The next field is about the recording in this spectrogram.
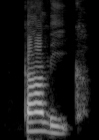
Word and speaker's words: garlic: 我们可以用谐音法来记忆这个单词 garlic，它的发音很像汉汉语的咖喱可，咖喱是指。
